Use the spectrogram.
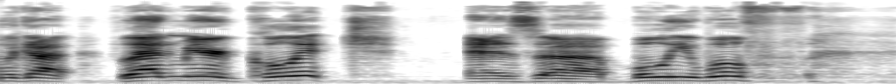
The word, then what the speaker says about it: Buliwyf: Anyway, and then we got Vladimir Kolich as Bully Wolf. It's supposed to be Beowulf, but they spell it Buliwyf. So it's Bullywolf.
